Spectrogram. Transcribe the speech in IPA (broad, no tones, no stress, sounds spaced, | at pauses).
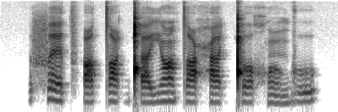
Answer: f ɛ t͡sʼ ʌ tˤ o ǃʼ a j ũ tˤ ɯ ħ a ǃ o χ ũ ɡ u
